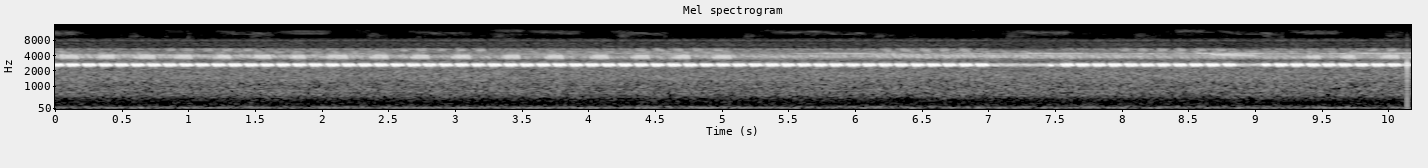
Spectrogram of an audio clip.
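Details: Bell crickets singing together, a continuous shrill pulsed trill underneath a brighter, tinkling row of evenly spaced ringing notes, with a brief dip in loudness near the seven-second mark.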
